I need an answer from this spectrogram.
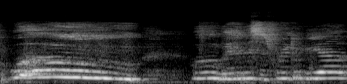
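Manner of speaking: high, loud startled cry of alarm; a scared young man yelping in shock; freaked-out shout. Retold or imitated. Retelling the client seeing the demon, high startled shout.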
